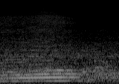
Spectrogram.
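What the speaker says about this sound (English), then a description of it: "It's a car passing outside my house." A car passes outside a house as a brief, steady engine drone at moderate distance, holding level for about a second with a faint tonal whine.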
